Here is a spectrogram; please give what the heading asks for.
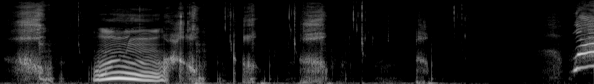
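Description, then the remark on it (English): Several crisp, crunchy chews of a carrot being bitten by a child sound fairly loud in short irregular bursts, mixed with a swooping, hummed vocal sound between bites. “The child had only taken a few bites of Carrot before he put him back down and started devouring the steak again.”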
